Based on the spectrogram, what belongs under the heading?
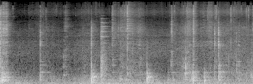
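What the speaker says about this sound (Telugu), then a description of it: "ఈ గుట్ట మంచిగా మిక్స్ చేసుకోవాలి." Mango pickle being mixed by hand in a metal pot, with repeated scraping clinks and knocks of metal against metal, close and moderately loud, in an uneven rhythm with no talk.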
